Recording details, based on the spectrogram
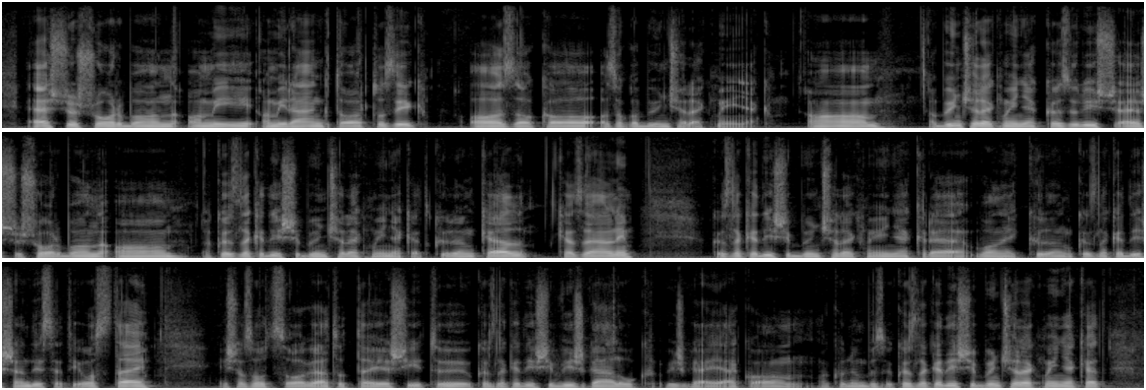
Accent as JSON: {"language": "Hungarian", "town": "Szolnok", "region": "Jász-Nagykun-Szolnok", "country": "Hungary", "tie": "born or raised there", "said": "Szolnokon születtem, itt is végeztem el általános és középiskolai tanulmányaimat, majd felvettek a rendőrtiszti főiskolára, ezt végeztem el, és így kerültem vissza Szolnokra"}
